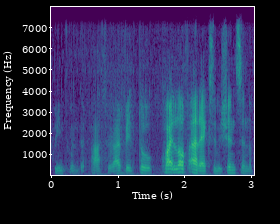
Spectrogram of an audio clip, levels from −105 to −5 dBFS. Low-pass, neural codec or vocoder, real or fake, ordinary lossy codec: 7.2 kHz; codec, 16 kHz, 0.4 kbps, LongCat-Audio-Codec; fake; Opus, 64 kbps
